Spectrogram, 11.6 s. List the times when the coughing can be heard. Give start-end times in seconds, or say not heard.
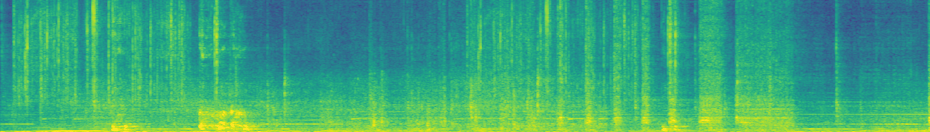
1.4-3.1, 8.2-8.8.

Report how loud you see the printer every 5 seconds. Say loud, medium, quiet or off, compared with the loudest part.
medium, loud, loud.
